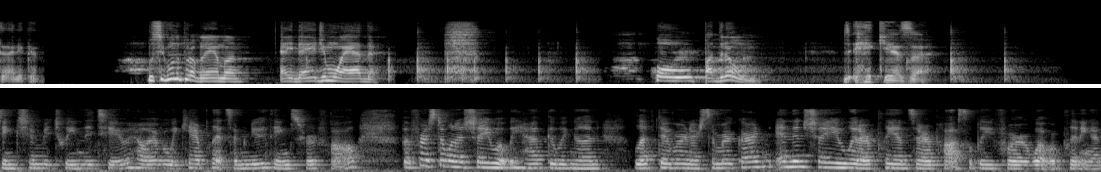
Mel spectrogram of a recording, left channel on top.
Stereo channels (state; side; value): different; both; correlation 0.00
